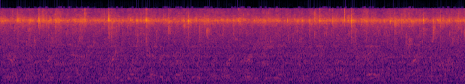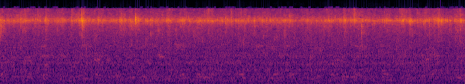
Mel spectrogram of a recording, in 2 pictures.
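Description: Steady rainfall hissing continuously on surfaces outdoors, even and moderately faint, with no distinct drops standing out.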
